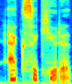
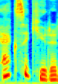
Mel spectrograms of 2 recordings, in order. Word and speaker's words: execute: Execute. It has that K and S sound mixed together. Right. Listen closely, listeners. Execute. The stress is on the first syllable.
